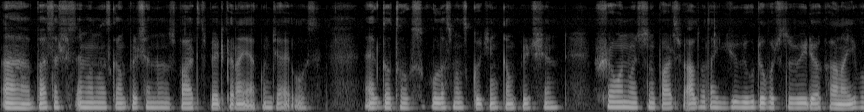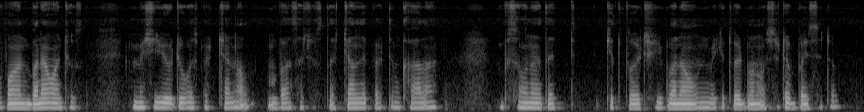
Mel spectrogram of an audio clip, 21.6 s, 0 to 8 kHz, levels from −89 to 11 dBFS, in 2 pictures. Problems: background sounds at intervals, low volume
